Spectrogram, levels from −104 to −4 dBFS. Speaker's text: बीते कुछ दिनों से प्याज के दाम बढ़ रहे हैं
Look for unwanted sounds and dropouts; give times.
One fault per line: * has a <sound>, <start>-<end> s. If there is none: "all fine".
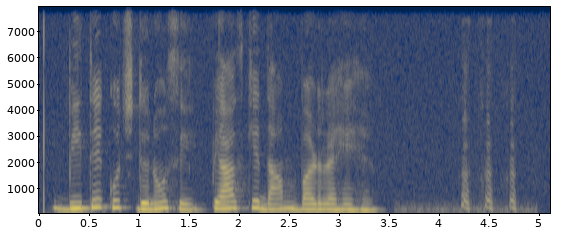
* has a laugh, 4.2-4.8 s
